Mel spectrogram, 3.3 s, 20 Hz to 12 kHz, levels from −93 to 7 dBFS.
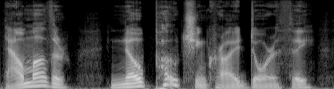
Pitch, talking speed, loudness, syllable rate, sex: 105 Hz, 110 wpm, -19 LUFS, 3.8 syllables/s, male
